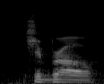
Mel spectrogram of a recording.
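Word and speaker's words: Xbr'aal: Shabbr is is how that's pronounced.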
